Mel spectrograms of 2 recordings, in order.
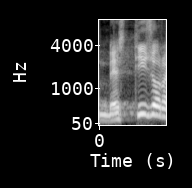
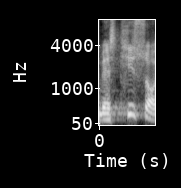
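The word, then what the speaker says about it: mestizo: 거기 보면은 이제 그 메스티조라 해가지고 멕시코 사람들, 본래 멕시코 이제 인디안들하고 유럽에서 넘어온 사람들하고 혼혈족이 이제 메스티조 혹은 메스티소 이렇게 발음합니다.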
